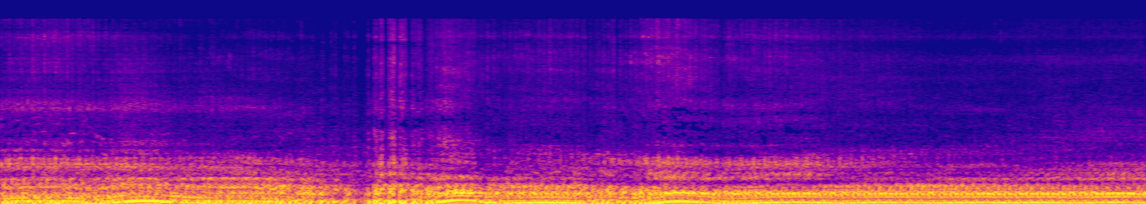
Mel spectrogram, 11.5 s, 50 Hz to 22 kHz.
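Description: Fox-body Ford Mustang's V8 engine running loud and steady, with a couple of brief rises in revs a few seconds in.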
